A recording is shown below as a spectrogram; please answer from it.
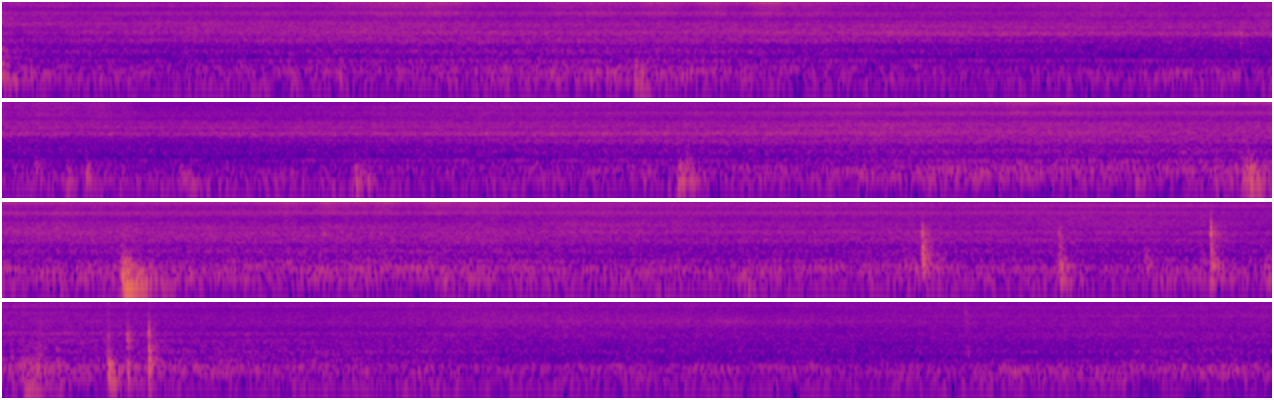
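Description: Rotary floor machine with a solution tank running steadily, its spinning brush scrubbing shampoo into a wet area rug. A few short sharp knocks cut through, the loudest about halfway through and a cluster a few seconds later.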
